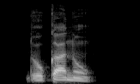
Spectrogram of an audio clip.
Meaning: to cause to enter, to insert, to put inside
- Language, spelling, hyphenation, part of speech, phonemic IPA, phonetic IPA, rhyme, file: Bengali, ঢোকানো, ঢো‧কা‧নো, verb, /ɖʰo.ka.no/, [ˈɖ̟ʱo.kaˌno], -ano, LL-Q9610 (ben)-ঢোকানো.wav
